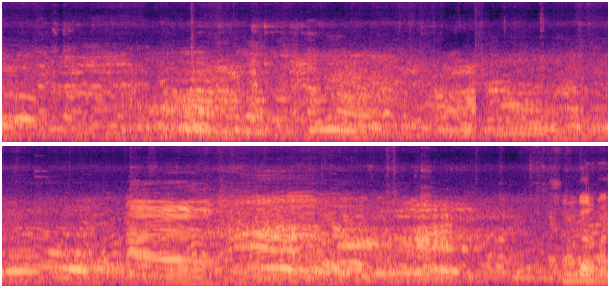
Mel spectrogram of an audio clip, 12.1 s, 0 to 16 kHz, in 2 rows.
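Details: Sahiwal bull calves being fattened, recorded on 4 March 2023 at the Aftabganj cattle market, Dinajpur, Bangladesh. Repeated overlapping moos, several callers one after another, with people talking throughout.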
